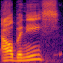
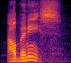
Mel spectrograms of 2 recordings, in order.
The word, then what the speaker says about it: Albanese: Bromar says Albanese, like Japanese. Okay. Albanese.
